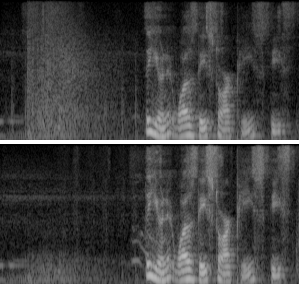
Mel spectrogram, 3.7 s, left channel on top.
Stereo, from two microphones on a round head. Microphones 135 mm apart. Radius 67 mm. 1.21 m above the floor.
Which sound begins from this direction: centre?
A man speaking, at 1.8 s.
